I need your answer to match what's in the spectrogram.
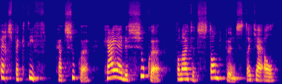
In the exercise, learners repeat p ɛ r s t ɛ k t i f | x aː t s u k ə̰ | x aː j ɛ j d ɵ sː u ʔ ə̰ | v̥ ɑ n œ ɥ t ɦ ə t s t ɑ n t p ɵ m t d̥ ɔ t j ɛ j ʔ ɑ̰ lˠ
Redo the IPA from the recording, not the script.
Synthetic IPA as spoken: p ɛ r s p ɛ k t i f | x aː t s u k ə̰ | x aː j ɛ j d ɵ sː u k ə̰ | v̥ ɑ n œ ɥ t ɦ ə t s t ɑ n t p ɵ n t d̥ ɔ t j ɛ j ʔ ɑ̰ lˠ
